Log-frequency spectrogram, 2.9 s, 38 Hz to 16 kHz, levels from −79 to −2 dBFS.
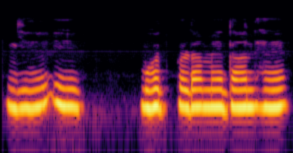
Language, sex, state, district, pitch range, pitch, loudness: Hindi, female, Uttar Pradesh, Saharanpur, 225-235 Hz, 230 Hz, -13 LUFS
